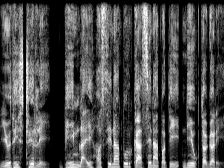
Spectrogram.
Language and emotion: Nepali, neutral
